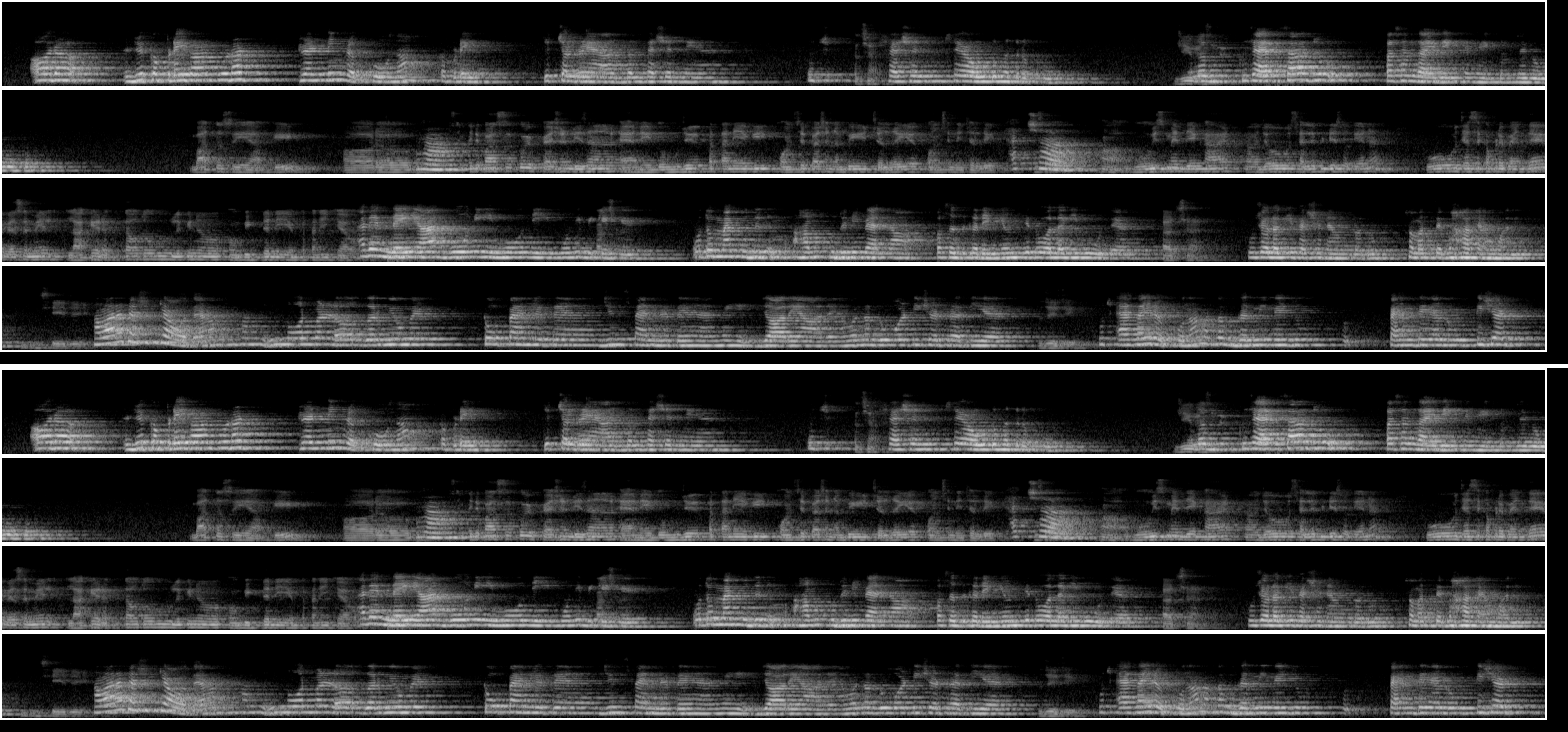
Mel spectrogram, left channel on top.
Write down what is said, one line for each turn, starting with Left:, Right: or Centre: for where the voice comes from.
Left: और अ, जो कपड़े का थोड़ा ट्रेंडिंग रखो ना कपड़े जो चल रहे हैं आजकल फैशन में है कुछ
Right: अच्छा
Left: फैशन से आउट मत रखो
Right: जी
Left: मतलब
Right: वैसे
Left: कुछ ऐसा जो पसंद आए देखने में एकदम से लोगों को
Right: बात तो सही है आपकी और अ,
Left: हाँ
Right: वैसे मेरे पास कोई फैशन डिजाइनर है नहीं तो मुझे पता नहीं है कि कौन से फैशन अभी चल रही है कौन से नहीं चल रही जैसे
Left: अच्छा
Right: हाँ मूवीज में देखा है अ, जो सेलिब्रिटीज होती है ना वो जैसे कपड़े पहनते हैं वैसे मैं लाके रखता हूँ तो हूँ लेकिन अ, बिकते नहीं है पता नहीं क्या हो
Left: अरे
Right: रहा
Left: नहीं यार वो नहीं वो नहीं वो नहीं बिकेंगे
Right: है अच्छा
Left: वो तो मैं खुद हम खुद नहीं पहनना पसंद करेंगे उनके तो अलग ही वो होते हैं
Right: अच्छा <laughs>
Left: कुछ अलग ही फैशन है उनका तो समझ से बाहर है हमारी
Right: जी जी
Left: हमारा फैशन क्या होता है हम हम नॉर्मल गर्मियों में टॉप पहन लेते हैं जींस पहन लेते हैं कहीं जा रहे हैं आ रहे हैं वरना लोअर टी शर्ट रहती है
Right: जी जी
Left: कुछ ऐसा ही रखो ना मतलब गर्मी में जो पहनते हैं लोग टी शर्ट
